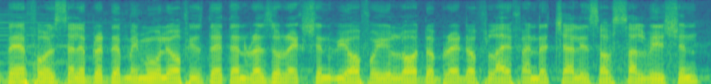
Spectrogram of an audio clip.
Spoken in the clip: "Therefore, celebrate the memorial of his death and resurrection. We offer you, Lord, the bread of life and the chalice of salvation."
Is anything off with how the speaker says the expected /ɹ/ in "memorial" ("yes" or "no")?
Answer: yes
